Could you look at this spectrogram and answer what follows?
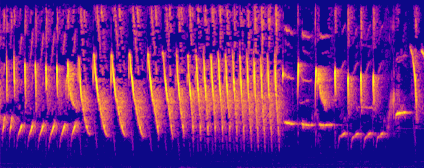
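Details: Caged canary from Pontianak, West Kalimantan, Indonesia, singing in an online canary song contest: rapid runs of sweeping downward notes repeated in quick trills, then higher whistled phrases with clipped rising notes.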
